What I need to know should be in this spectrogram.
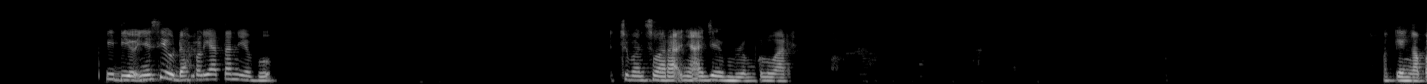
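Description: A young woman speaks calmly over an online call, in short bursts with long pauses.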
